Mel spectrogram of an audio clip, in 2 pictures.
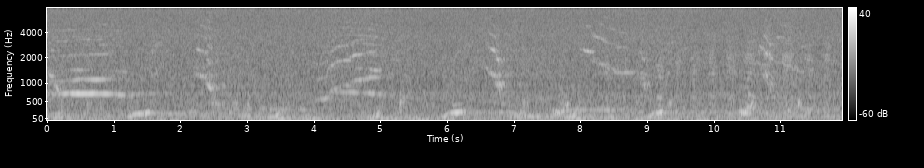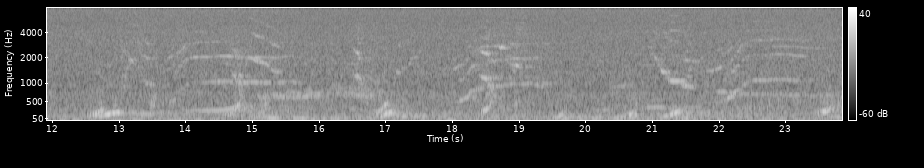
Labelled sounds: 0.0	1.0	humpback whale, 0.80 to 3.4 kHz
2.4	2.6	humpback whale, 0.80 to 1.1 kHz
4.0	5.0	humpback whale, 0.80 to 3.7 kHz
6.5	6.8	humpback whale, 1.2 to 1.7 kHz
8.0	8.8	humpback whale, 1.3 to 3.6 kHz
10.6	11.4	humpback whale, 1.3 to 2.8 kHz
14.0	15.5	humpback whale, 0.99 to 4.0 kHz
16.3	16.5	humpback whale, 0.80 to 0.96 kHz
18.3	19.1	humpback whale, 0.80 to 3.0 kHz
21.1	22.1	humpback whale, 0.83 to 2.0 kHz
22.5	23.5	humpback whale, 1.0 to 3.3 kHz

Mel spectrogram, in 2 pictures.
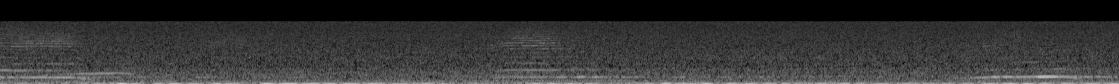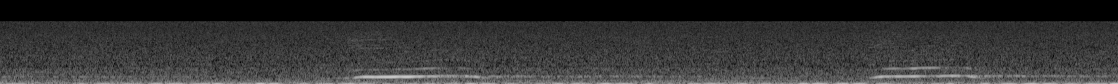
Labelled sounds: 0.0	0.7	humpback whale, 2.6 to 4.0 kHz
5.0	5.5	humpback whale, 2.5 to 3.4 kHz
20.3	20.6	humpback whale, 0.80 to 0.83 kHz

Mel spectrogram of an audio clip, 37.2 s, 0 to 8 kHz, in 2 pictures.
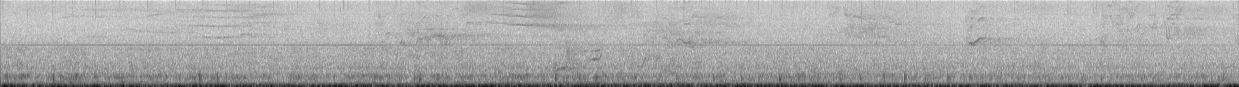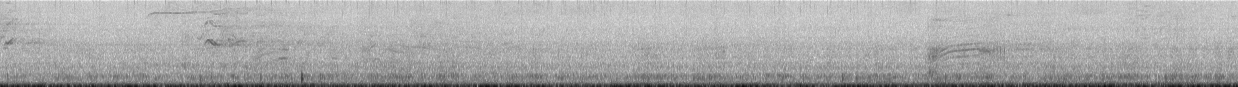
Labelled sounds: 9.8	10.8	killer whale, southern resident, 0.78 to 4.6 kHz
12.5	13.5	killer whale, southern resident, 2.2 to 6.0 kHz
14.4	14.9	killer whale, southern resident, 1.7 to 5.9 kHz
18.4	19.1	killer whale, southern resident, 1.5 to 5.3 kHz

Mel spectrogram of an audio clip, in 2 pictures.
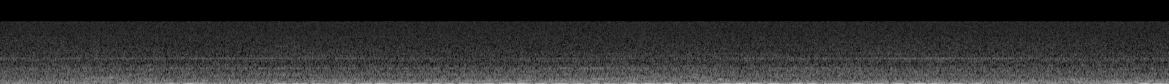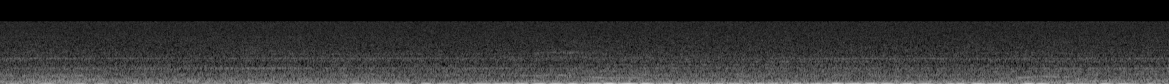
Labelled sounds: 17.2	17.5	humpback whale, 1.6 to 1.8 kHz

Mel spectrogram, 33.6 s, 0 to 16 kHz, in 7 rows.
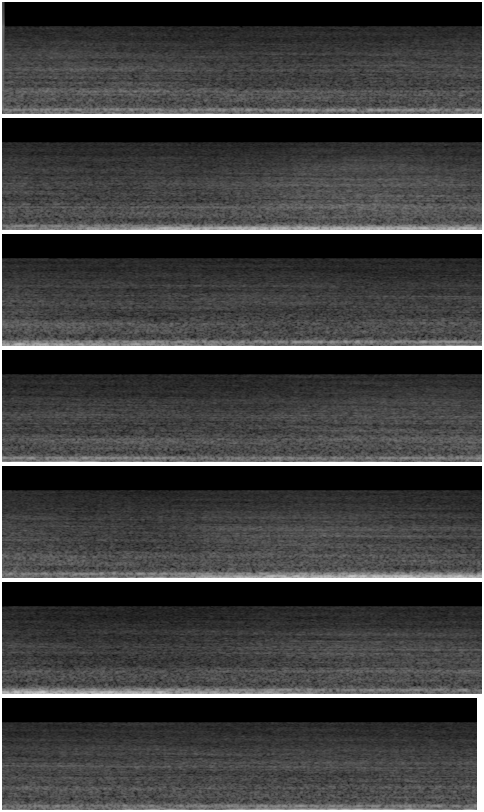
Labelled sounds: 0.5	0.8	vessel noise, 1.6 to 1.9 kHz
19.2	19.5	vessel noise, 1.2 to 1.4 kHz

